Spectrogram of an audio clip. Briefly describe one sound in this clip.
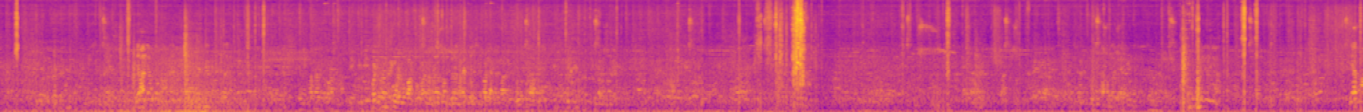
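Plastic parts click and rattle as hands handle them.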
